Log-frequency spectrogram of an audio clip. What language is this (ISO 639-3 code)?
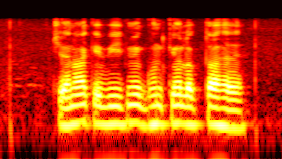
hin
